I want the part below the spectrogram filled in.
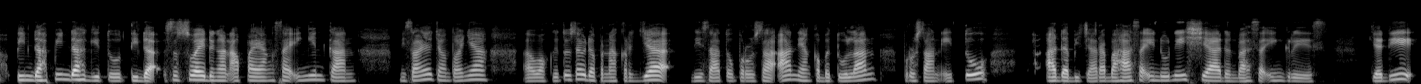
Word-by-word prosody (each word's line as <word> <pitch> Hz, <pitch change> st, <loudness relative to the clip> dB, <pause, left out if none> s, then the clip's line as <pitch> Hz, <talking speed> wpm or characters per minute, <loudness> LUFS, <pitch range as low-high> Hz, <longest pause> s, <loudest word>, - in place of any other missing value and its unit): pindah-pindah 210 Hz, +3 st, +4 dB
gitu, 175 Hz, -2 st, -3 dB
tidak 180 Hz, -, +4 dB
sesuai 205 Hz, 0 st, +5 dB
dengan 180 Hz, -2 st, 0 dB
apa 175 Hz, +1 st, +1 dB
yang 175 Hz, 0 st, 0 dB
saya 180 Hz, 0 st, -2 dB
inginkan. 185 Hz, -5 st, -2 dB, 0.4 s
Misalnya 185 Hz, +7 st, 0 dB
contohnya, 200 Hz, +2 st, -2 dB, 0.4 s
eee, 160 Hz, -, -1 dB
waktu 165 Hz, +1 st, -5 dB
itu 215 Hz, +3 st, -4 dB
saya 235 Hz, -, +2 dB
udah 185 Hz, -, -2 dB
pernah 165 Hz, -1 st, -4 dB
kerja, 185 Hz, +6 st, +4 dB, 0.3 s
di 170 Hz, -, -4 dB
1 160 Hz, 0 st, -3 dB
perusahaan 160 Hz, +6 st, 0 dB
yang 175 Hz, -3 st, -3 dB
kebetulan 165 Hz, +8 st, -1 dB, 0.2 s
perusahaan 165 Hz, -3 st, -4 dB
itu 445 Hz, -, +1 dB, 0.6 s
ada 170 Hz, 0 st, +4 dB
bicara 160 Hz, 0 st, -3 dB
bahasa 170 Hz, +2 st, +1 dB
Indonesia 190 Hz, -2 st, +1 dB
dan 155 Hz, -2 st, -7 dB
bahasa 155 Hz, +2 st, -2 dB
Inggris. 155 Hz, -5 st, -8 dB, 0.4 s
Jadi, 205 Hz, +10 st, +2 dB
175 Hz, 140 wpm, -22 LUFS, 165-200 Hz, 0.6 s, sesuai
